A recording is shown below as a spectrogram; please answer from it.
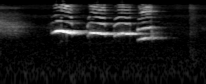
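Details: Short oriental magpie-robin phrase: a strong whistled note followed by a series of level, slightly falling whistles and a lower closing note.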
